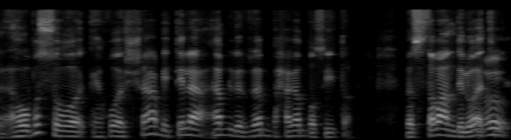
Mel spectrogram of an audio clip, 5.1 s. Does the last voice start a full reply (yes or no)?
no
